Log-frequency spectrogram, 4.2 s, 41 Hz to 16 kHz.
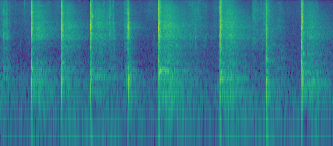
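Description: Eight sharp taps seat a wheel center cap onto a 2011-2016 Ford F350 Super Duty wheel, each a close, crisp knock with short ringing decay, spaced at a steady, slightly uneven rhythm.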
